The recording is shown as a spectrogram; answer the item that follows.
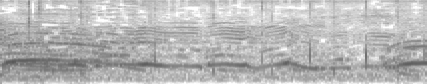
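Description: Football players shouting and calling to each other during play, with a few sharp knocks and a steady high-pitched whine underneath.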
